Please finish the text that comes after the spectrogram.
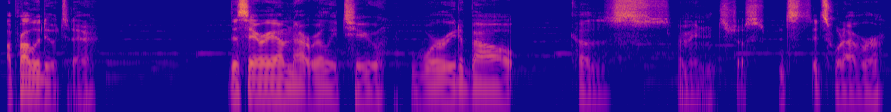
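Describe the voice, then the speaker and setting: Low-pitched man rambling through casual game commentary. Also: steady tone, unhurried. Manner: rambling, thinking aloud. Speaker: game streamer. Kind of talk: casual live gameplay commentary. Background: game music.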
